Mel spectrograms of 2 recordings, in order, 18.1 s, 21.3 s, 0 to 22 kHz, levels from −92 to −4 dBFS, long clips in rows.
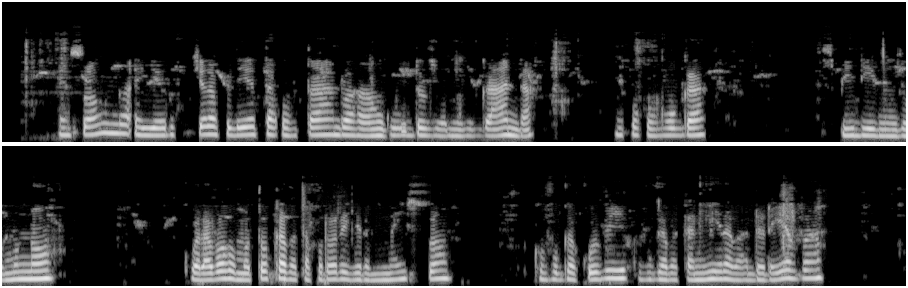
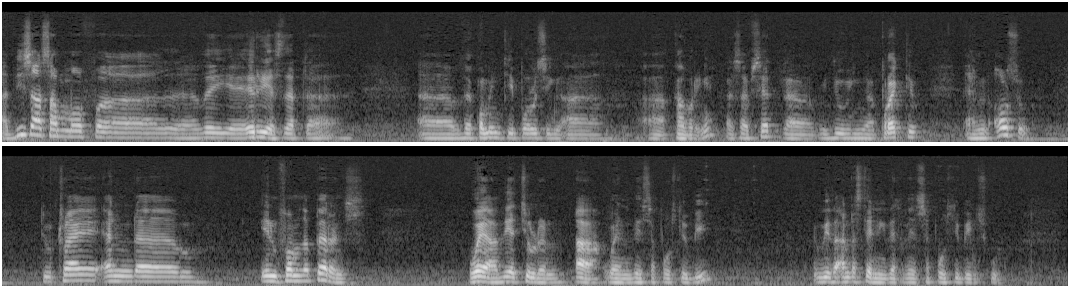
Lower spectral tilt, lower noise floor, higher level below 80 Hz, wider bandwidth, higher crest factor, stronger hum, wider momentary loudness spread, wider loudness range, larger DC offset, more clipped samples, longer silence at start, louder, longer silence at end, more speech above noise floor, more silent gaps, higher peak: about the same, -7 dB/octave vs -6.5 dB/octave; first, -55 dBFS vs -49 dBFS; second, -70 dBFS vs -52 dBFS; second, 7.6 kHz vs 16.5 kHz; about the same, 22 dB vs 22 dB; neither; second, 10 LU vs 20 LU; about the same, 4 LU vs 6 LU; neither; neither; first, 0.4 s vs 0 s; first, -23 LUFS vs -27 LUFS; first, 0.8 s vs 0 s; first, 33 dB vs 23 dB; first, 6.00-6.12 s, 7.76-8.14 s, 9.84-10.19 s, 10.60-10.66 s, 13.72-14.02 s, 14.30-14.36 s vs none; first, -2 dBFS vs -6 dBFS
